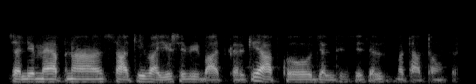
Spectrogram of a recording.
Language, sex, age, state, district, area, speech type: Hindi, male, 18-30, Madhya Pradesh, Jabalpur, urban, conversation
